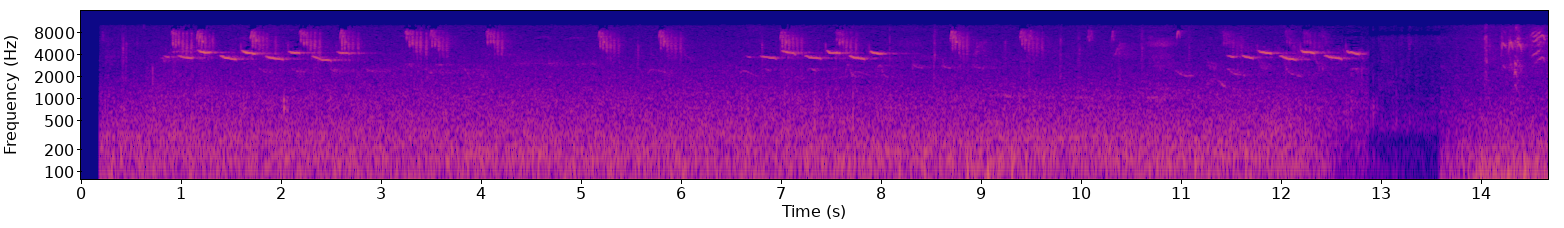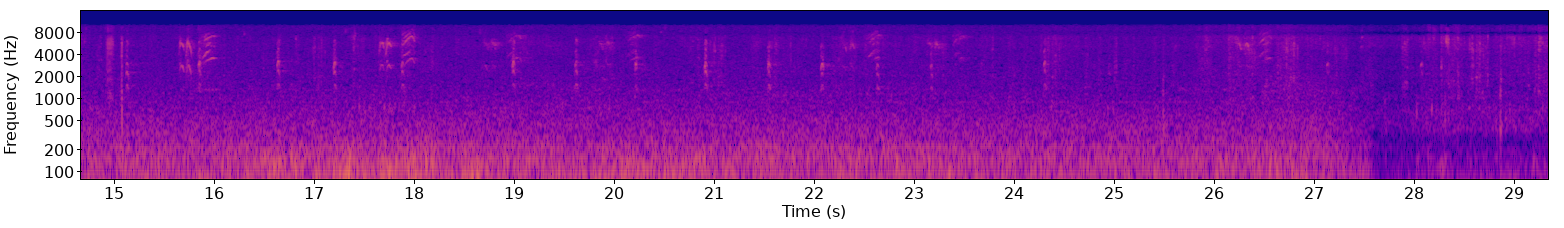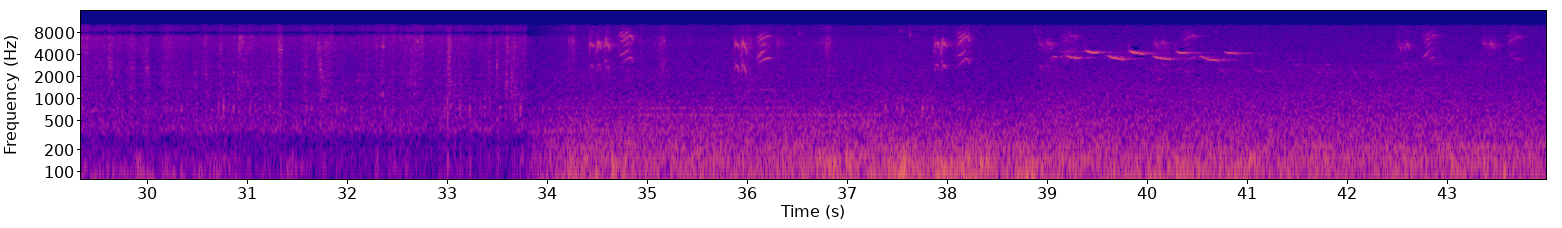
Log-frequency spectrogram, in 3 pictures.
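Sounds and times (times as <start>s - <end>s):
background hiss: 0.2s - 43.9s
small birds chirping: 0.8s - 12.9s, 14.0s - 28.7s, 34.2s - 35.2s, 35.8s - 36.9s, 37.5s - 43.9s
low rumble: 33.9s - 43.9s.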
